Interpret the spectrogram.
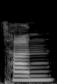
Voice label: "can1", taiwanese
